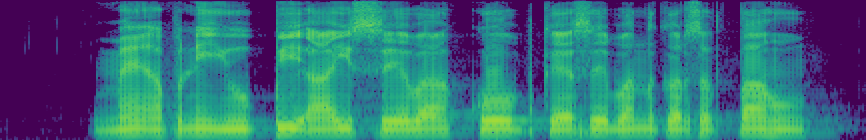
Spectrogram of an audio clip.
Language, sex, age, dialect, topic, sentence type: Hindi, male, 18-24, Kanauji Braj Bhasha, banking, question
